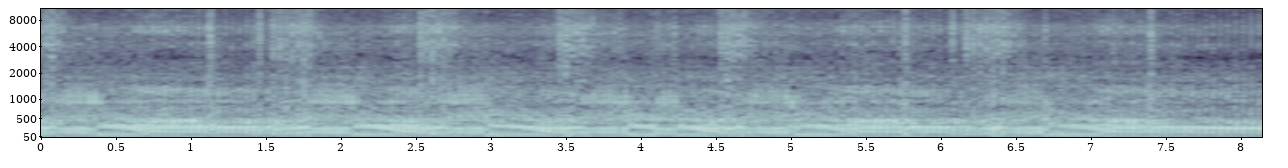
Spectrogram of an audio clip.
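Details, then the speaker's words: Snapper SR1433 rear-engine rider mower, sat 8 years, on choke: runs rough, surging and stumbling; poor running from a leaking fuel bowl and dirt in the carburetor, which needs soaking. "Yeah, there's a leaker. There was a bit of dirt in there somehow or another. Not sure how."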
